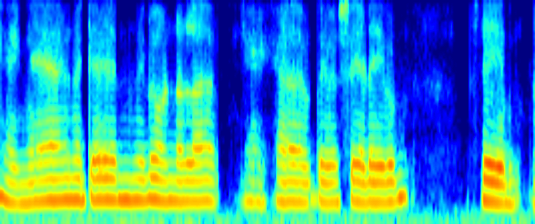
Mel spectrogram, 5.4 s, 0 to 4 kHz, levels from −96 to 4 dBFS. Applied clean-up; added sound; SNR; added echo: neural diffusion model UNIVERSE++.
